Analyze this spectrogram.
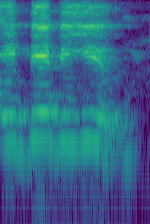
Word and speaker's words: Ibibio: But it's pronounced Ibibiu.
